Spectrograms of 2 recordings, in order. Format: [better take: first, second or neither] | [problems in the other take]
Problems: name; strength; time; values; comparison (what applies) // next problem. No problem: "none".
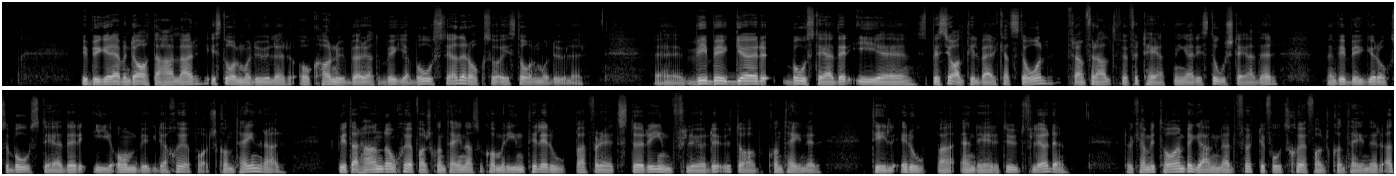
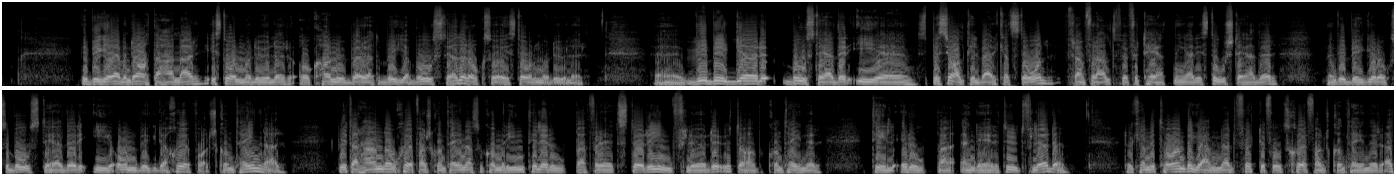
first | distortion; heavy; 6 dB below the speech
